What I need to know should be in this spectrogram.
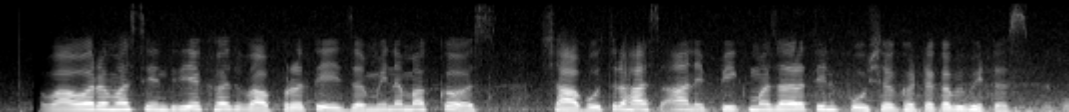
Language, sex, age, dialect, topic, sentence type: Marathi, female, 18-24, Northern Konkan, agriculture, statement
